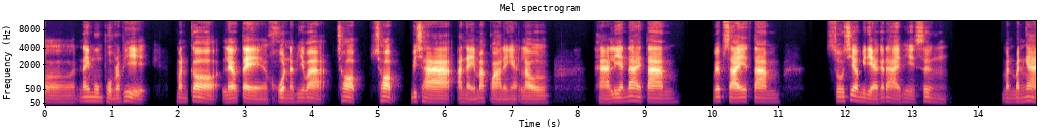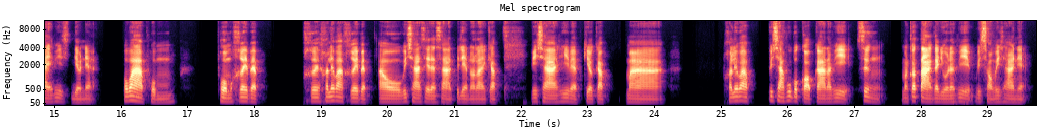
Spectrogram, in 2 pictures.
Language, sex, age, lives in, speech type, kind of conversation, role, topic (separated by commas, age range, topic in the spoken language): Thai, male, 20-24, Thailand, conversation, unstructured, none, การเรียนออนไลน์กับการเรียนในห้องเรียนแตกต่างกันอย่างไร?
